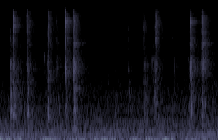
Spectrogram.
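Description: Computer keyboard typing: a run of quick, irregular key clicks.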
